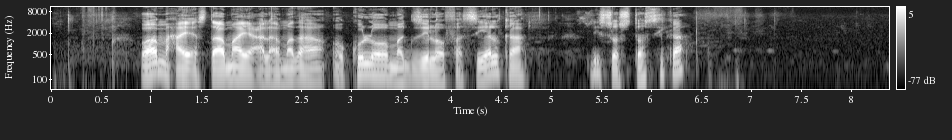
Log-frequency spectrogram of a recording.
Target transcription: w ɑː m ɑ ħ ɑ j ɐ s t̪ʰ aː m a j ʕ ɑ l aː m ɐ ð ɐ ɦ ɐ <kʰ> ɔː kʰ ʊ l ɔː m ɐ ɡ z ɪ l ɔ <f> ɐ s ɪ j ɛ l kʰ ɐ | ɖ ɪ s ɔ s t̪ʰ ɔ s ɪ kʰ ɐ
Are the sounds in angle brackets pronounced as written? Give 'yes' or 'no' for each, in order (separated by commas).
no, yes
